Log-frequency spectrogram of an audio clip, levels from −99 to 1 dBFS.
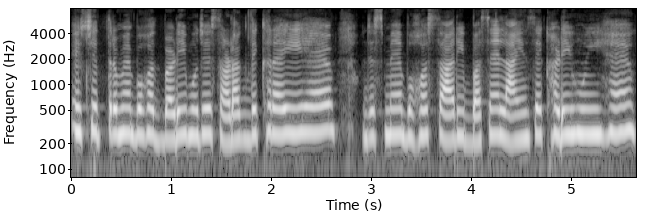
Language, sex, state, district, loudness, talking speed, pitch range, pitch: Hindi, female, Chhattisgarh, Raigarh, -16 LUFS, 200 wpm, 240-260 Hz, 255 Hz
